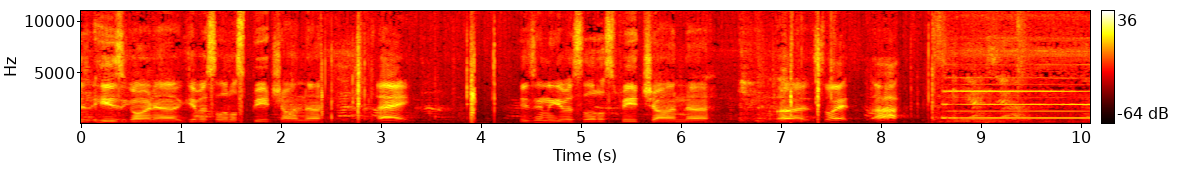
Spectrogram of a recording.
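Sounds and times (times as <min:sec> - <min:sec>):
speech: 0:00.2 - 0:03.4, 0:04.4 - 0:09.8
electronic doorbell ringing: 0:08.6 - 0:10.0.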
